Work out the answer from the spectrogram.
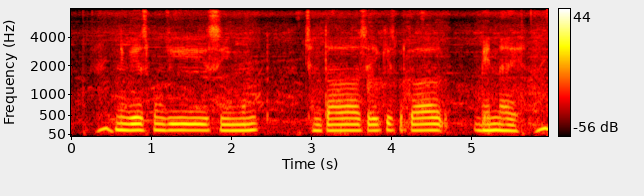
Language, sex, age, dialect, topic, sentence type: Hindi, male, 25-30, Awadhi Bundeli, banking, question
